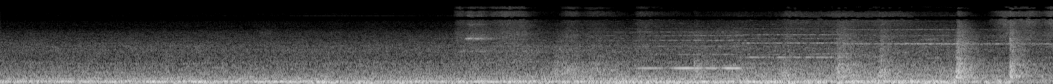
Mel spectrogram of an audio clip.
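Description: A New York City Subway (4) express train of R142-family cars starting to pull out of the station: a steady low rumble, with thin high whining tones from the motors coming in over the second half as it gets moving.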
